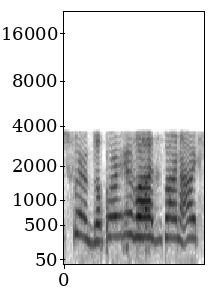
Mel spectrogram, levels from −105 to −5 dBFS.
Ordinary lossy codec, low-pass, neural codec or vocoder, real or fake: none; 3.6 kHz; codec, 24 kHz, 1.5 kbps, HILCodec; fake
